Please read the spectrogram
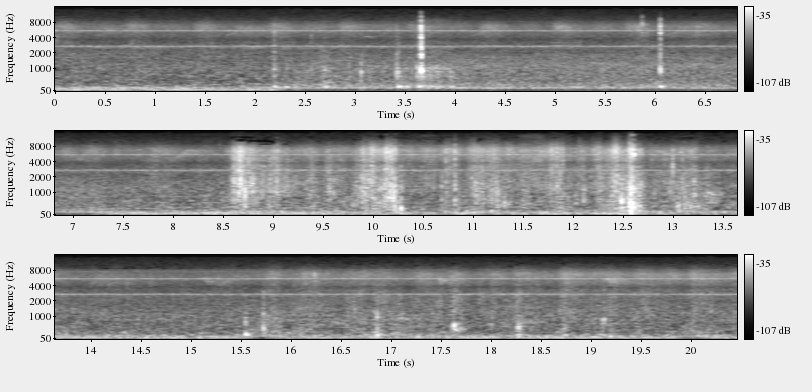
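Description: Faint outdoor ambience: a steady, high-pitched insect drone, with two sharp clicks in the first few seconds. A few seconds of rustling and crackling come around the middle.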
